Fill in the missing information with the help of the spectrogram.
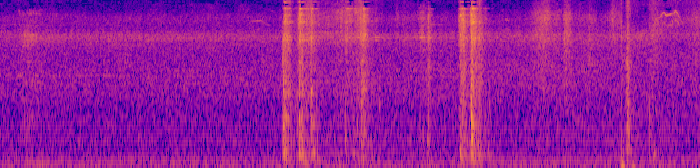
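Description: Metal tools and engine parts clinking and clattering during engine teardown in an engine bay: a few sharp clinks about three seconds in, more near five seconds, and a dull knock about six seconds in, over a steady low hum.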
